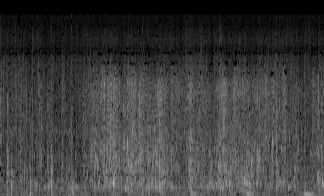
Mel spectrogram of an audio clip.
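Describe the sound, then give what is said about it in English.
Water splashes and sloshes for several seconds as a kerosene can, half submerged near a riverbank, is retrieved from a river: a steady, moderately loud churning with a few sharper splashes. “Half submerged in the water near the riverbank.”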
